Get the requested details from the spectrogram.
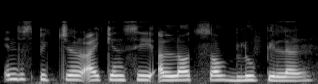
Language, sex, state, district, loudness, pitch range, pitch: English, female, Arunachal Pradesh, Longding, -13 LUFS, 190-210 Hz, 200 Hz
